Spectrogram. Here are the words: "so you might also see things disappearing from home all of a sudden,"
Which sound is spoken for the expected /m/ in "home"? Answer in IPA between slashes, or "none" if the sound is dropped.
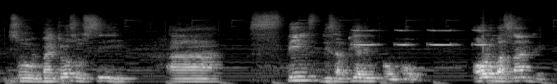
none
